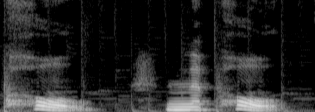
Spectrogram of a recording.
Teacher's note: So it's the second syllable that's stressed here and the vowel is the /ɔː/ as in 'door' vowel sound.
